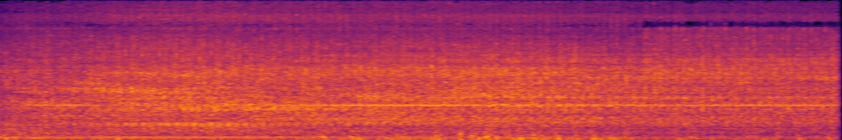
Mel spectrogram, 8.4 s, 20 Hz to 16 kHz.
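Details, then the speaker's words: 1999 Freightliner FLD120 with rebuilt CAT 3406E engine (head, injectors, turbo, pistons, liners redone), 13-speed, warm after half an hour of running; even, steady diesel idle with smooth unbroken rumble, no knocks or misses; normal idle. "so it's been running for about a half of an hour I'm going to get it started up we'll have a listen nice sound of a kitty cat"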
